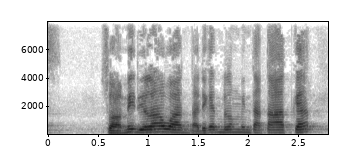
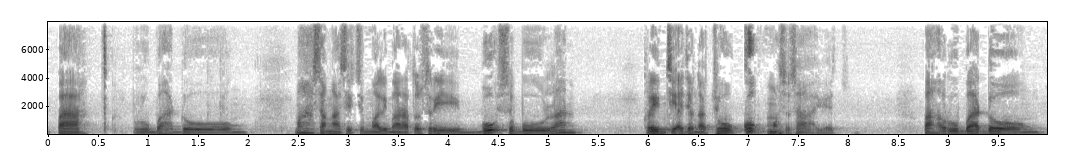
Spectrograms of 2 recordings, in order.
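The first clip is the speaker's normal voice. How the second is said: coaxing wife; 6 semitones lower, 4 dB quieter, slower than usual. Retold or imitated. Wife coaxing husband sweetly.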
